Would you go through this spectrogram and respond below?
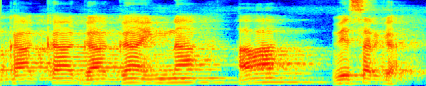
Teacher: మనం కంఠం సహాయంతో పలికే వాటిని కంఠ్యాలు అంటాం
